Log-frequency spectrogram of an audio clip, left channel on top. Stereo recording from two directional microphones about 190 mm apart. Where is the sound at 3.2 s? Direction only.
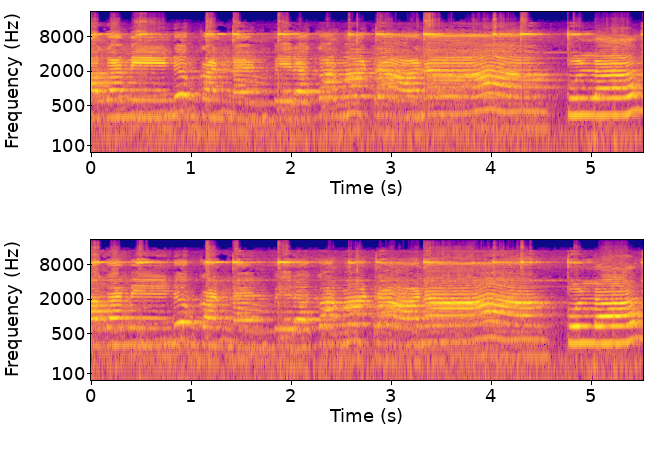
40° left (ahead or behind).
